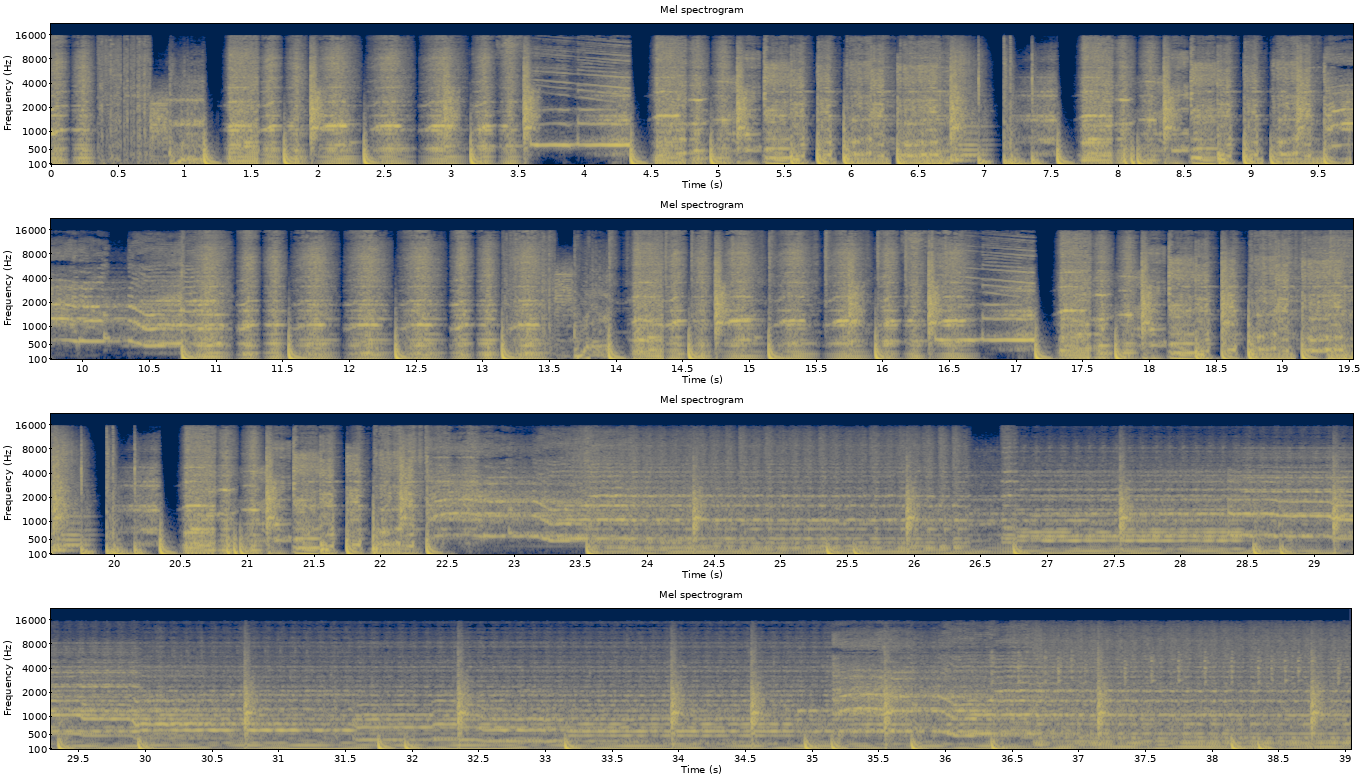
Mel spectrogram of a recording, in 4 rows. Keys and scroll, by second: 2.8 Tab, 2.9 Tab, 3.1 Tab, 6.7-7.1 typing, 7.6 Tab, 7.7 Tab, 8.2 Tab, 8.4 Tab, 8.6 Tab, 9.0 Tab, 9.1 Tab, 9.3 Tab, 9.6 Tab, 9.9 Tab, 18.3 2, 19.4 Tab, 20.6 shift+Tab, 23.2 Up, 25.1 Up, 26.1 Up, 32.0 Up.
